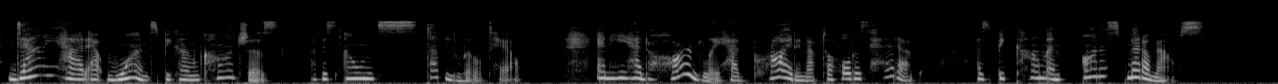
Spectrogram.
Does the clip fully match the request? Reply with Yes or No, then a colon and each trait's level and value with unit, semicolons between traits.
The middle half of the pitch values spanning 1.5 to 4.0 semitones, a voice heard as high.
No: average, 5.1 semitones; very high, 260 Hz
